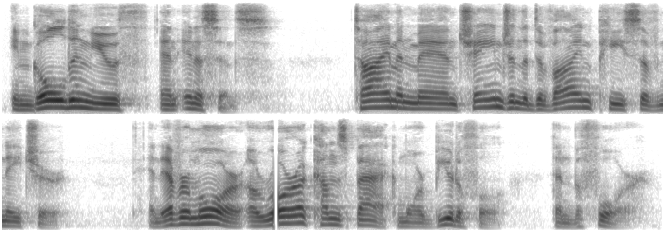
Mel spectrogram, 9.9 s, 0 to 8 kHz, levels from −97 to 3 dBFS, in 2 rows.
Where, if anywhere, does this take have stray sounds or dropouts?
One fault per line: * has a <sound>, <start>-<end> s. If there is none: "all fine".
* has a dropout, 7.0-7.0 s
